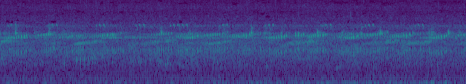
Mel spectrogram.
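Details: Numerous frogs croaking together at a lake, their bright, trilled notes overlapping into an unbroken shimmering chorus with small repeated chirps rising above it every half second.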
